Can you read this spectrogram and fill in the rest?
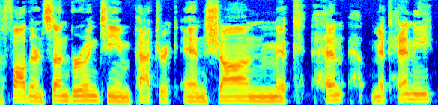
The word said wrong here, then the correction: McElhenney: I'll mispronounce that. – McElhenney. – Thank you. That's even better.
